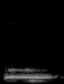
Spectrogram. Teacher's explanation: kalau vokal yang dhammah dimanyunkan u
